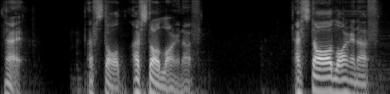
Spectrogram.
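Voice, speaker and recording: A man's voice: lowish voice, sing-song, normal speed, a little mellow, no echo, studio quality, soft background music. Rambling man in his thirties. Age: 30s. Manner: rambling, self-deprecating, with frequent "like" and restarts. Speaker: livestream host. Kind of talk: casual livestream chat.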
